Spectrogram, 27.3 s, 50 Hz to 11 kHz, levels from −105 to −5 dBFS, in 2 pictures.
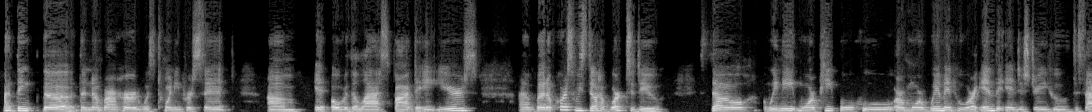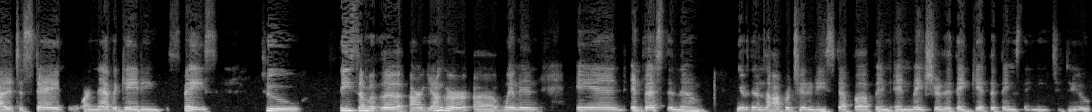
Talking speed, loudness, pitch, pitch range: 185 wpm, -24 LUFS, 165 Hz, 155-175 Hz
